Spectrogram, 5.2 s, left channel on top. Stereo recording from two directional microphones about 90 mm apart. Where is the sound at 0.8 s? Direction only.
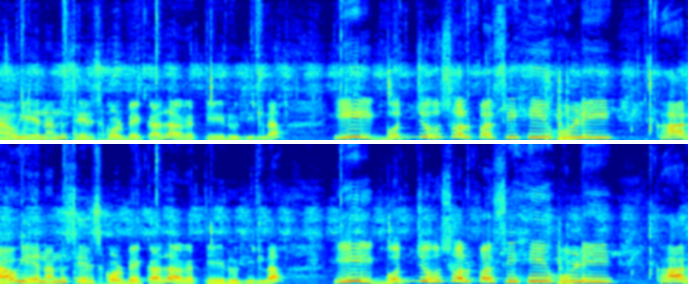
25° right (ahead or behind).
